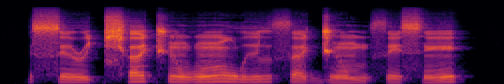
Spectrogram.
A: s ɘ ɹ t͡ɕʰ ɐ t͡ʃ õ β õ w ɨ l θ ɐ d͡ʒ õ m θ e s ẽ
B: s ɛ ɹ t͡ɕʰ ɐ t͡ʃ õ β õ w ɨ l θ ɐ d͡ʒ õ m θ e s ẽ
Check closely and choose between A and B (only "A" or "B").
A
